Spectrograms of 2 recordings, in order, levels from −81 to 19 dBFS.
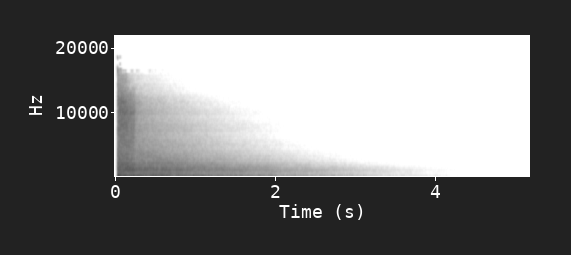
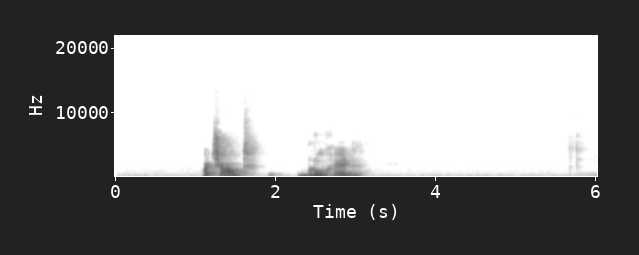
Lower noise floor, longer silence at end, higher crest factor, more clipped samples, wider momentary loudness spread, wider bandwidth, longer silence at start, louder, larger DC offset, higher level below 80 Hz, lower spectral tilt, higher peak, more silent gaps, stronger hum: first, under -90 dBFS vs -62 dBFS; second, 2.75 s vs 2.95 s; about the same, 24 dB vs 24 dB; neither; first, 23 LU vs 18 LU; first, 17 kHz vs 9.4 kHz; second, 0 s vs 1.1 s; first, -21 LUFS vs -26 LUFS; neither; first, -48 dBFS vs -58 dBFS; second, -2.5 dB/octave vs -5.5 dB/octave; first, -2 dBFS vs -8 dBFS; neither; neither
